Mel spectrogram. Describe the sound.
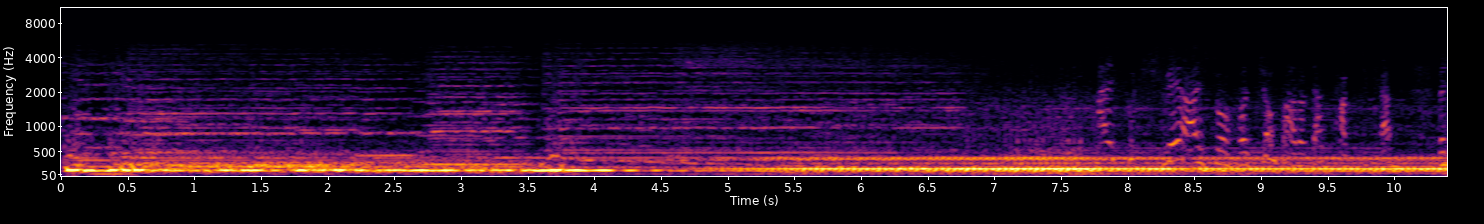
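A car engine roars loudly, revving and droning steadily as the vehicle speeds along, with indistinct voices breaking in over it toward the end.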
